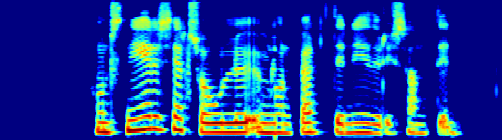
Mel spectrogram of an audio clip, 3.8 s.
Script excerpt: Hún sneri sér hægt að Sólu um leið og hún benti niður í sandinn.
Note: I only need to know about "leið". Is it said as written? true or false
false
